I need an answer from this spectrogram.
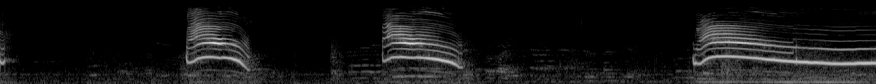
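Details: Cute kitten giving two short falling meows about two seconds apart, followed by a long sustained meow that holds steady for nearly two seconds.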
